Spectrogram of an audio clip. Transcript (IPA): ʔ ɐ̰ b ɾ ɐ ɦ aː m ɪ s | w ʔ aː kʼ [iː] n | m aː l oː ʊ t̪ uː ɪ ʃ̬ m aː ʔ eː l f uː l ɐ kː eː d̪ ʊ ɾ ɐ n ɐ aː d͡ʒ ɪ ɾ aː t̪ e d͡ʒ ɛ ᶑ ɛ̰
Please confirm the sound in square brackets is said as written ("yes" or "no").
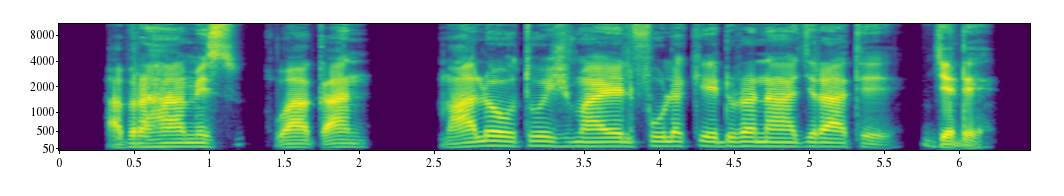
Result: no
